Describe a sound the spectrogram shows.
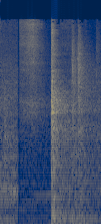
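A bike lands on a wooden ramp with a loud thud.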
